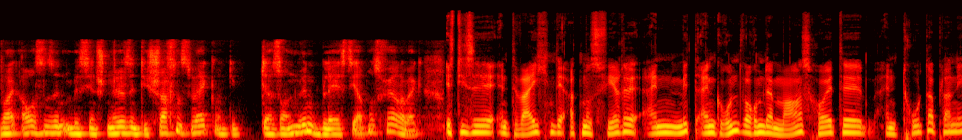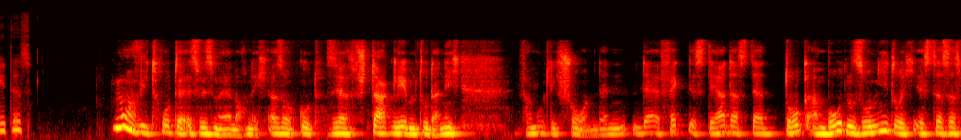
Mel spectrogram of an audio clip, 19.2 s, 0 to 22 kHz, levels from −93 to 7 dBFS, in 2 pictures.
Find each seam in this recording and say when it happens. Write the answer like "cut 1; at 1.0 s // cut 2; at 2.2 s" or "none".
cut 1; at 4.4 s // cut 2; at 12.9 s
